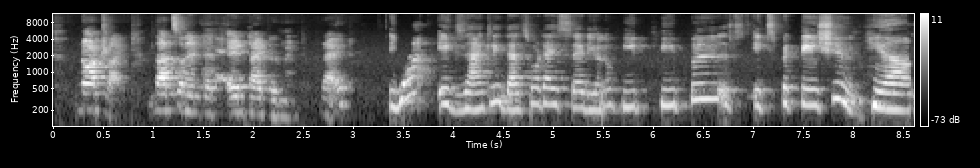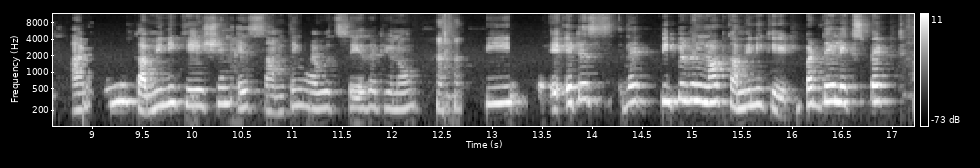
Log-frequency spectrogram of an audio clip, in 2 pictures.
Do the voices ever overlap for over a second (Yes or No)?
No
